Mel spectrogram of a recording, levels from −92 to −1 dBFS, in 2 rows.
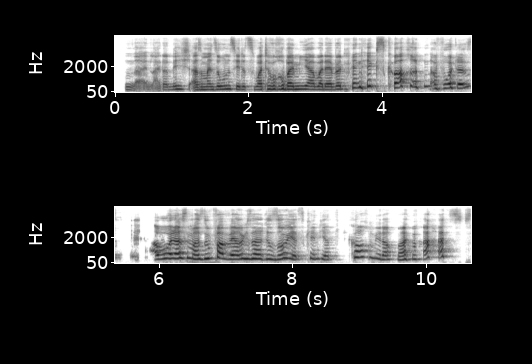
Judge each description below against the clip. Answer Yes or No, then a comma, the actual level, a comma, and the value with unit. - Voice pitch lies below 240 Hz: No, very high, 270 Hz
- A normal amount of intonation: No, wide, 7.1 semitones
